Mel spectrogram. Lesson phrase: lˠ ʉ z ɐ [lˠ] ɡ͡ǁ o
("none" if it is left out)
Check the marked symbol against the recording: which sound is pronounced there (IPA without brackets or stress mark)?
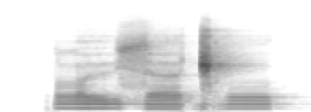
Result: none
